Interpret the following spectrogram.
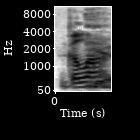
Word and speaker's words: Gallant: Is that how you say his name? Gallant? Yeah. Mm-hmm. Like the car.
